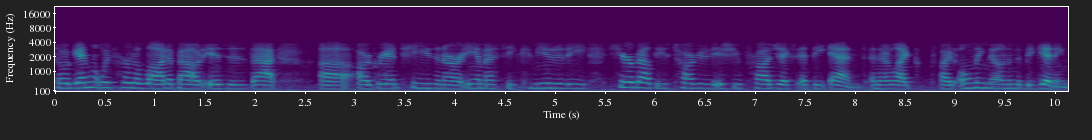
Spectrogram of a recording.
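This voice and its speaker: Speaking at a fairly quick pace, a woman keeps her medium-pitched voice fairly even in intonation. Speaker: federal program branch chief. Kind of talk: webinar presentation. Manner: fast.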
